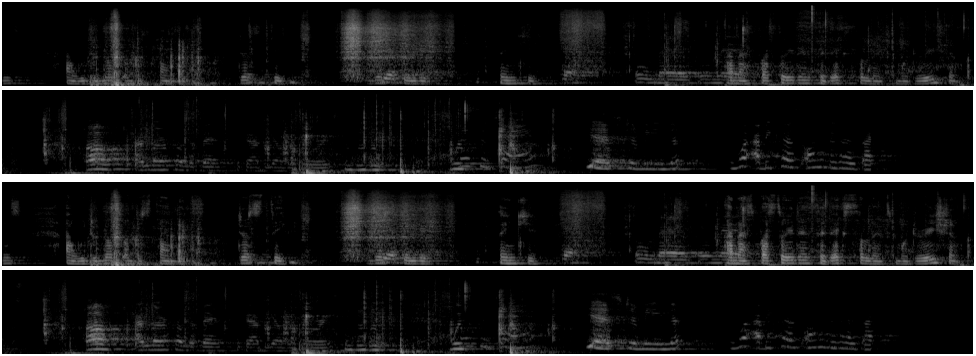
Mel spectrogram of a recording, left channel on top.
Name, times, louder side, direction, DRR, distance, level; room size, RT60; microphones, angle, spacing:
voice 1, 0.0-2.0 2.4-3.0 3.6-4.3 5.0-5.6 7.2-9.6, right 5 dB, 80° right, 0.6 m, -45 dB
sound 1, 0.9-2.1 2.5-4.8 5.2-9.7 10.1-12.0 12.3-15.3, left 2 dB, 10° left, 0.8 m, -43 dB
voice 2, 6.3-7.4 10.5-14.4 15.6-16.5, right 3 dB, 20° right, 1.6 m, -47 dB
voice 3, 14.3-15.1 17.0-18.4, left 3 dB, 55° left, 1.2 m, -52 dB
29.0 x 27.0 x 4.1 m
head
